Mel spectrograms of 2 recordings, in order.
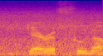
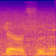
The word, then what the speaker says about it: Garifuna: A mixture of people is uh called Gafuna. I hope I'm pronouncing that correctly. Or gaf. I think it's Gaffuna. It's G A R I F U N A.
